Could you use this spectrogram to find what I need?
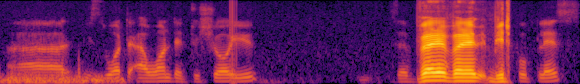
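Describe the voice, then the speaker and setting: With a medium pitch and monotone, flat intonation, a man speaks at a fairly slow pace, his loudness swinging widely between long, frequent pauses. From Uganda, Pakwach area. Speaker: vlogger. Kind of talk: live stream tour. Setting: outdoors by a river. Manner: halting.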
